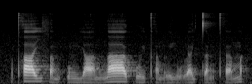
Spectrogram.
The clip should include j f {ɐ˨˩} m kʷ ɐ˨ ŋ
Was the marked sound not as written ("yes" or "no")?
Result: no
